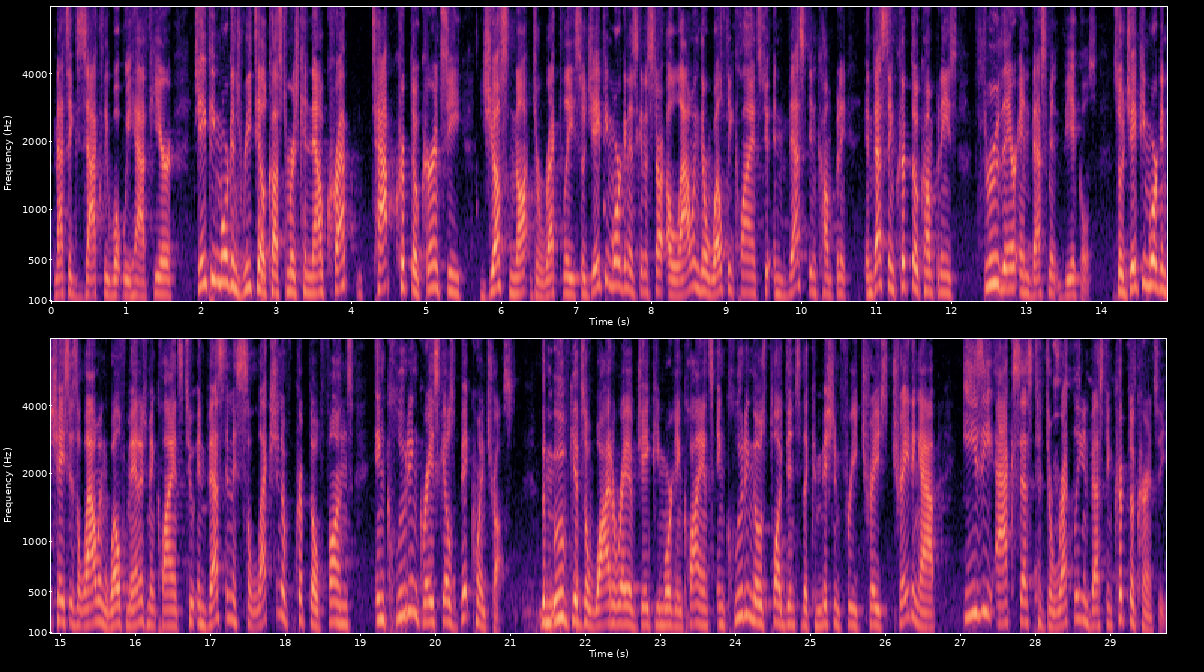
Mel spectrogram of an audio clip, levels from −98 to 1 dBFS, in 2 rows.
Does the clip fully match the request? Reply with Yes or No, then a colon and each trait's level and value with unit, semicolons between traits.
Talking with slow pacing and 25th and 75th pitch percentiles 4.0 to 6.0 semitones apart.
No: average, 180 wpm; average, 4.3 semitones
